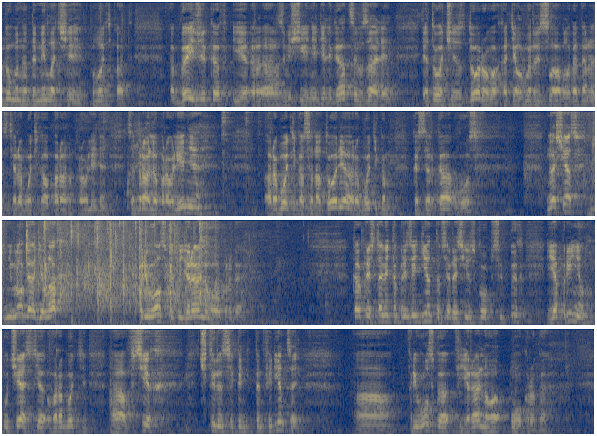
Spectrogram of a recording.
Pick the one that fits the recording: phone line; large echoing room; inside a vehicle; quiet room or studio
large echoing room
